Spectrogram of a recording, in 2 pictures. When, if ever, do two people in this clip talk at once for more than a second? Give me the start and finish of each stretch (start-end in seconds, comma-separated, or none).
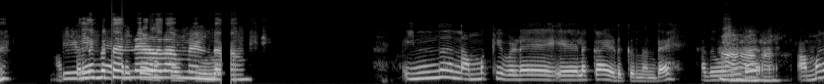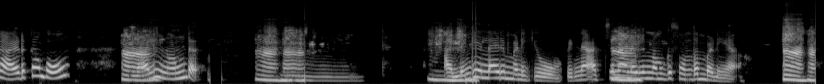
0.6-2.2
